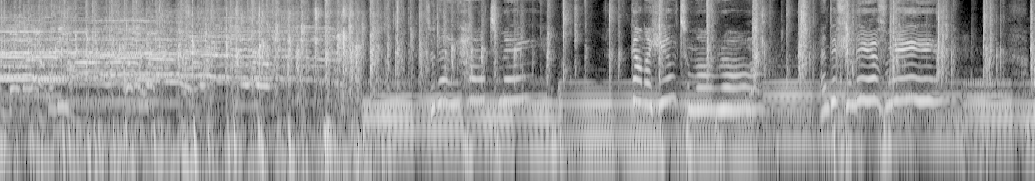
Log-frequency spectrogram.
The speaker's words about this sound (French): applaudissez et kiffez, quoi. D'accord. Et eh ben alors, faites du bruit pour eux.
